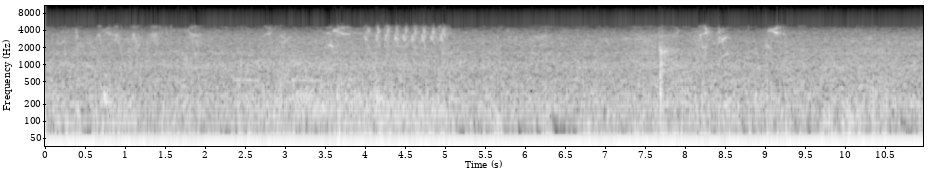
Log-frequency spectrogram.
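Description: Small birds chirping over a steady outdoor hiss: a few scattered high chirps, then a quick run of about eight chirps in one second about four seconds in, and two more single chirps later. A single sharp click sounds about two-thirds of the way through.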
